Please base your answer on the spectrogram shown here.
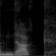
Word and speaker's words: nøkk: The nuck, or it's spelled N-O-K-K, is a water spirit that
